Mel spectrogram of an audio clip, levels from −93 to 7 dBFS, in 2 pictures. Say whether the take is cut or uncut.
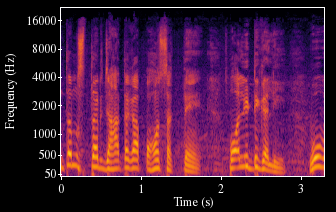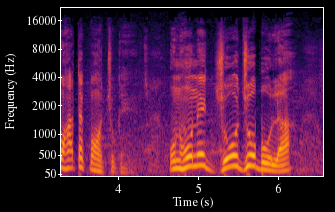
uncut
